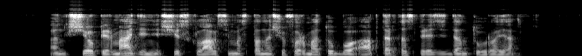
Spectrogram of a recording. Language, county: Lithuanian, Panevėžys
